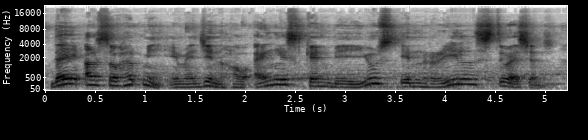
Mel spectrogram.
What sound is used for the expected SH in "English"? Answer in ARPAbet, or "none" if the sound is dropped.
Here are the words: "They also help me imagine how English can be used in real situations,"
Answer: S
